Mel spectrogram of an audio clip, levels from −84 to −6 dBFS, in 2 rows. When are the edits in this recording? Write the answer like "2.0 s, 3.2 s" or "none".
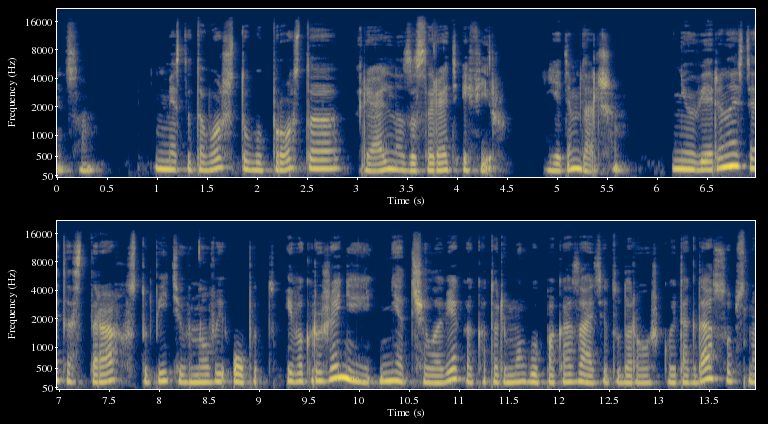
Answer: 6.0 s, 9.2 s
